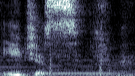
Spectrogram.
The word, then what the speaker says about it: Aegis: Remember what Xenoblade 2 has taught you. It's pronounced Aegis.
